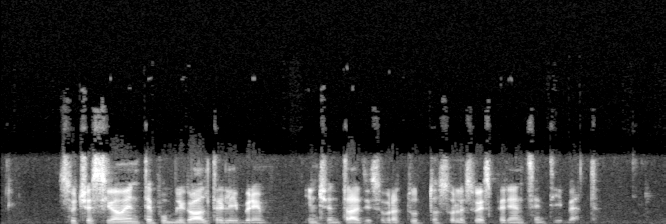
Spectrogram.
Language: Italian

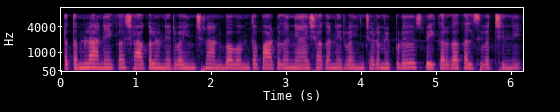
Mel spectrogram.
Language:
Telugu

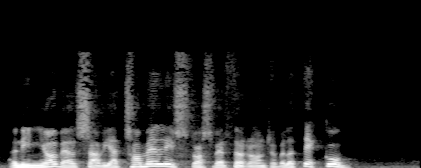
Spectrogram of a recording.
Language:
Welsh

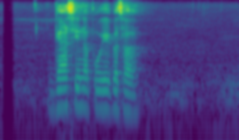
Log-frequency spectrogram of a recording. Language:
Nepali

